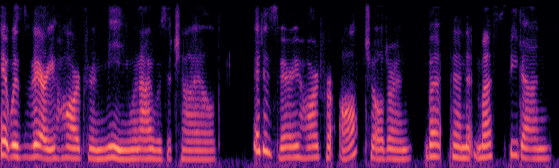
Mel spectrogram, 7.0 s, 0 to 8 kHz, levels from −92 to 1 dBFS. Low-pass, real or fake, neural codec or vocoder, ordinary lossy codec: 7.2 kHz; fake; codec, 16 kHz, 16 kbps, FreqCodec, smaller model; Opus, 16 kbps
